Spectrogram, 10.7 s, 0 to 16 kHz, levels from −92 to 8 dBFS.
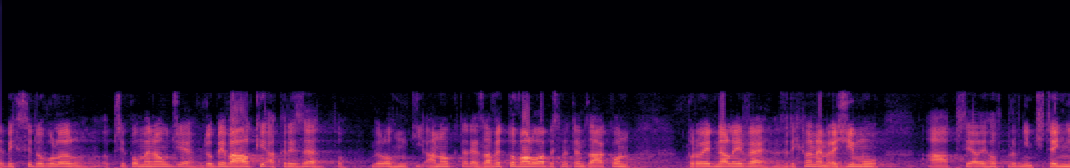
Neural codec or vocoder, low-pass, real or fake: none; 7.2 kHz; real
